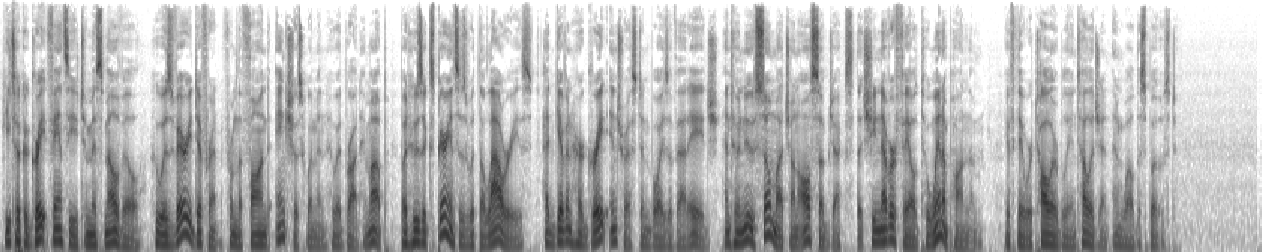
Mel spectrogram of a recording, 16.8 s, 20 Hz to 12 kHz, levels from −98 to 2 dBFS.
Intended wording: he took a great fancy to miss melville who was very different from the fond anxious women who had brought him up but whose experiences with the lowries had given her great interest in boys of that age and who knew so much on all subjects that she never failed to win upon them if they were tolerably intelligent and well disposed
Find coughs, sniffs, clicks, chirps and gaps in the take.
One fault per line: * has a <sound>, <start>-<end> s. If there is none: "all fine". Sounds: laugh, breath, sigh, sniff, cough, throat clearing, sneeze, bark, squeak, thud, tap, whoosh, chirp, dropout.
all fine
